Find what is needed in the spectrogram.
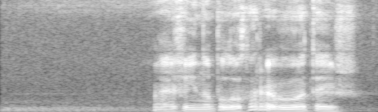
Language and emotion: Russian, angry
